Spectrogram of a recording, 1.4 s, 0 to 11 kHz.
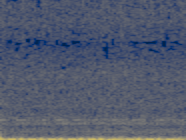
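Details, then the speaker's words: Mercedes CLK 55 AMG V8 stored in a barn, started, smoke not cold condensation, with smell: low, lumpy idle with uneven pulsing, stumbling rhythm; blown head gasket, car undrivable. "bon vieux jint de culasse voilà et là c'est rien c'est là c'est soft là c'est c'est laapéro et il y a l'odeur aussi qui va avec"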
